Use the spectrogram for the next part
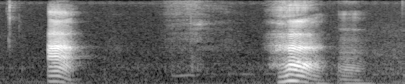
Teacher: Makhraj tenggorokan ini ada beberapa huruf, 6, ada 3 tempat. Yang pertama tenggorokan bawah atau pangkal tenggorokan. Ini tempat keluarnya huruf hamzah dan ha.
